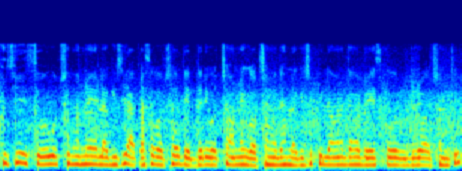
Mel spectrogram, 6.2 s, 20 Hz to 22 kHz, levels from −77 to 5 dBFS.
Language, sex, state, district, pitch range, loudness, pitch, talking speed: Odia, male, Odisha, Malkangiri, 165-185 Hz, -12 LUFS, 175 Hz, 155 wpm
